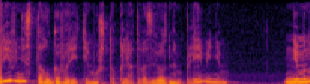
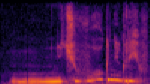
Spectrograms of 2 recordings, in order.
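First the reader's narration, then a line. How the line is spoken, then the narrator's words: Timid babble. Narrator (Russian): пролепетала Рыжинка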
